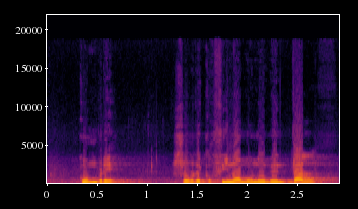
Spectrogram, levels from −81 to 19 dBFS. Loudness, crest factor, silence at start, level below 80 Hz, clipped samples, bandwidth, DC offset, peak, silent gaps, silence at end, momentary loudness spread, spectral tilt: -11 LUFS; 12 dB; 0.35 s; -52 dBFS; under 0.1%; 11 kHz; under 0.1%; 0 dBFS; none; 0 s; 6 LU; -7.5 dB/octave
